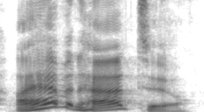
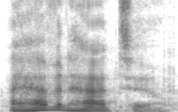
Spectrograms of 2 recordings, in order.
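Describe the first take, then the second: First: A rush of eager, higher energy; too excited. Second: Said in the usual way. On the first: Real, not acted. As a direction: blurt it out, overexcited. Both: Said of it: "I, I got too excited".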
